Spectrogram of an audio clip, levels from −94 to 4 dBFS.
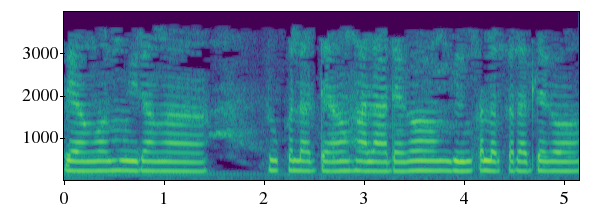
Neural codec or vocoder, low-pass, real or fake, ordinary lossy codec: none; 3.6 kHz; real; MP3, 16 kbps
